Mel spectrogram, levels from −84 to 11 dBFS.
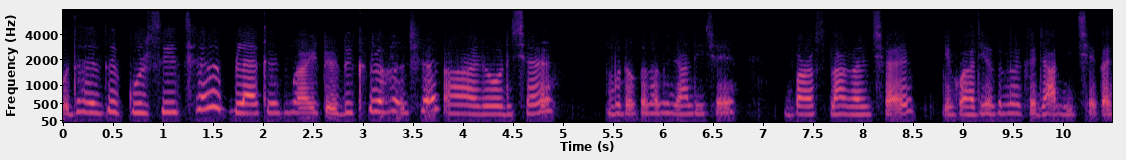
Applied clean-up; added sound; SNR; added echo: neural mask model RNNoise.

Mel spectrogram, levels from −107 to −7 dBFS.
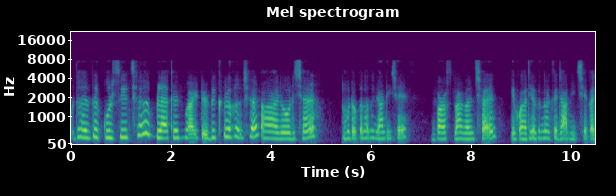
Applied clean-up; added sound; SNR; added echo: neural mask model DeepFilterNet 3.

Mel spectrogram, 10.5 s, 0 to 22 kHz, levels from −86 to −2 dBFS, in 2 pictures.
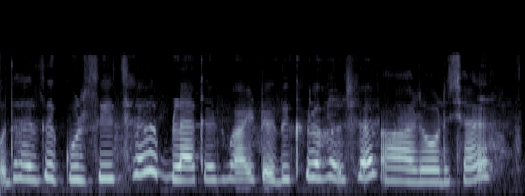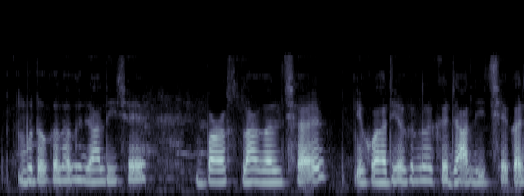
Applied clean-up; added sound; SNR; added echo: none; none; none; none.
